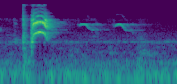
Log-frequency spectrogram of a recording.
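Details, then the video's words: A green parrot gives one loud, harsh chirp with a bent, arching tone, then two faint thin whistled notes trail off over a low background hum. "parrot chirping sound"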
